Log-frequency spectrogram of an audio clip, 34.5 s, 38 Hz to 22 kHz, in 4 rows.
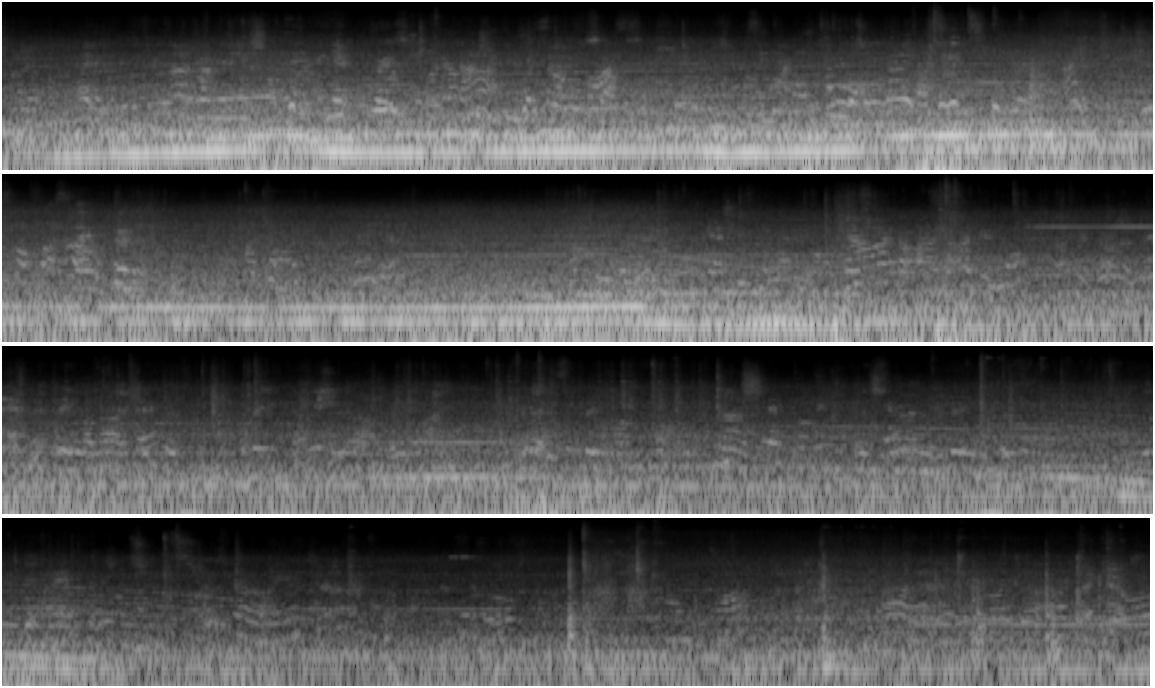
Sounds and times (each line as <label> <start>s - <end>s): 433 bus 0.0s - 34.5s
